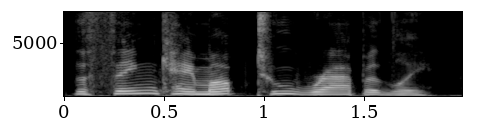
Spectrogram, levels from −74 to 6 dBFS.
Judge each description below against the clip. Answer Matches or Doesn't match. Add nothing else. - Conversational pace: Matches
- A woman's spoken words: Matches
